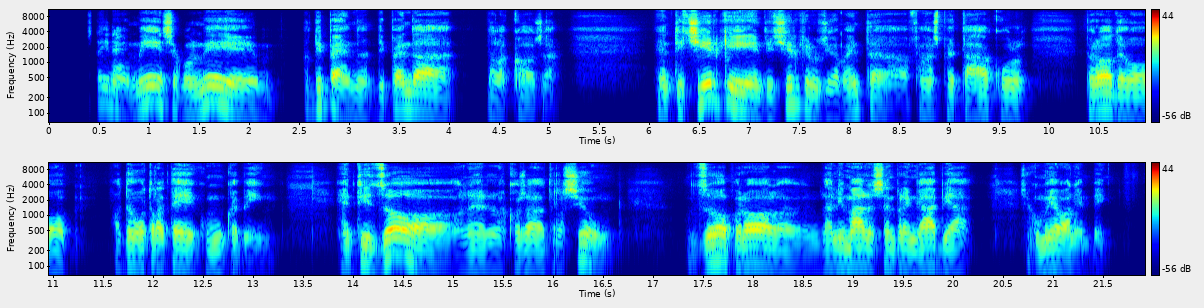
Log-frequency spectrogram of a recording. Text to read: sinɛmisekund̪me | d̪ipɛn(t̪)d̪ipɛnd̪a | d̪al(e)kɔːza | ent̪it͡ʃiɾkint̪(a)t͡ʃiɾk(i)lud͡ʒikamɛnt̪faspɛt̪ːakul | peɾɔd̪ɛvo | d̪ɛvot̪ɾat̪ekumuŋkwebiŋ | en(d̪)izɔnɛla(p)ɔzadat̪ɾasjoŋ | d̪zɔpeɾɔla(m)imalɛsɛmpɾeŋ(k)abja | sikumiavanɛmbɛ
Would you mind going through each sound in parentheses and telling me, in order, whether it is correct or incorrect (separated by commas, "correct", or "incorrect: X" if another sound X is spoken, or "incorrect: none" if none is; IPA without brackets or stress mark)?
incorrect: d̪, incorrect: a, incorrect: i, correct, incorrect: t̪, incorrect: k, incorrect: n, incorrect: ɡ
